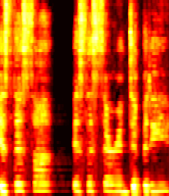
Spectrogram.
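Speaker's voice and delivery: hushed, hesitant, timid, high half-whisper. Retelling how shy customers walked in, imitating a timid half-whisper. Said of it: "whisper and kinda, like, slowly walk in like a timid little bird".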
